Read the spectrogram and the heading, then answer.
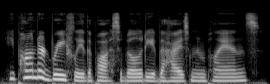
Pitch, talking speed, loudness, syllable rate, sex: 190 Hz, 200 wpm, -18 LUFS, 6.7 syllables/s, female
